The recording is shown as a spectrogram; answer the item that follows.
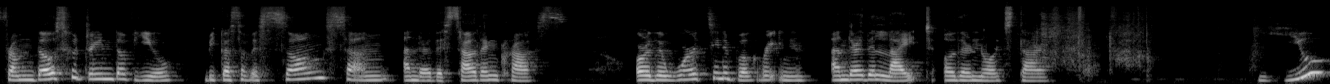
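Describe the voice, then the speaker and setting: A woman reading a wise, loving old grandfather's lines slowly and tenderly from a storybook, over a video call. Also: medium pitch, warm tone, close to an everyday voice.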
